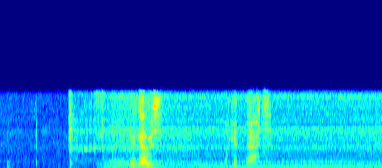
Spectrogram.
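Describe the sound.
A Jaguar XFR car engine cranks and fires up with a brief rev after its start button is pressed with the key simply resting in place, then settles into a steady, low idle that continues to the end. A man speaks briefly over it.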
